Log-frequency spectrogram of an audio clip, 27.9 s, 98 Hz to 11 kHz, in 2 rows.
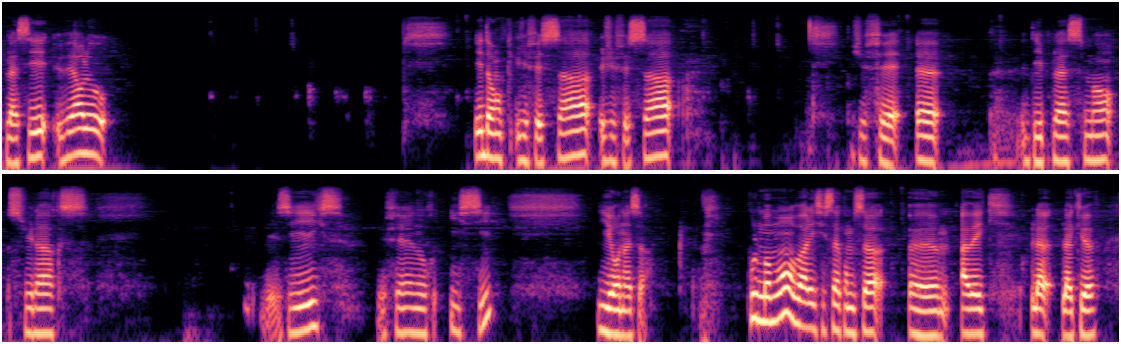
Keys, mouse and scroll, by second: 0.0-1.4 scroll up 2, 1.4-4.2 drag, 4.2 scroll down 2, 4.4 middle click, 5.2-6.8 scroll down 10, 7.0 right click, 8.4 shift+right click, 9.4 click, 10.3 ctrl+z, 10.6 middle click, 11.6 s, 13.7 right click, 14.3-17.4 drag, 18.7 right click, 19.3-20.5 drag, 20.5 Tab, 20.8 a, 21.2-24.8 middle drag, 24.8-25.4 scroll down 1, 25.5-26.4 scroll up 4, 26.4 right click.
